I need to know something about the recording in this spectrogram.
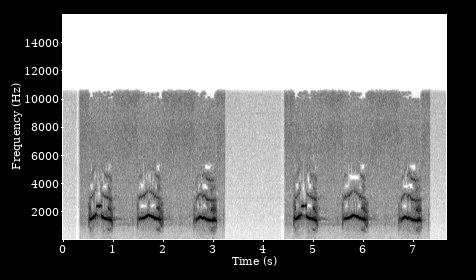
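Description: A saker falcon gives loud, harsh screeching calls in two bursts of three, each cry drawn out and grating, with a brief pause between the groups and no other sounds.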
